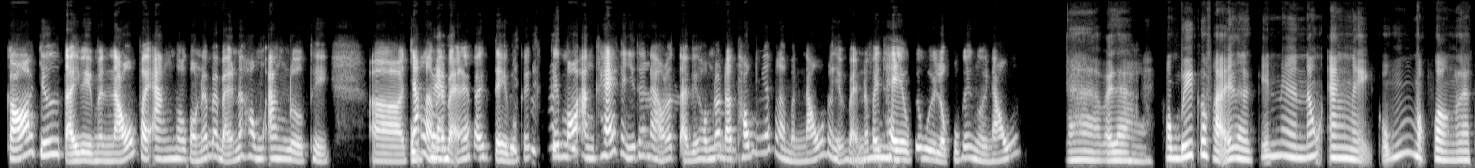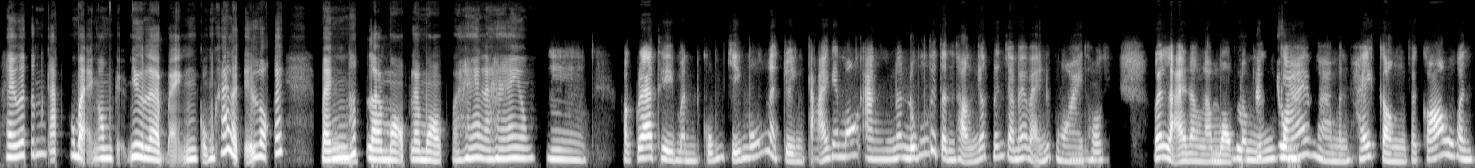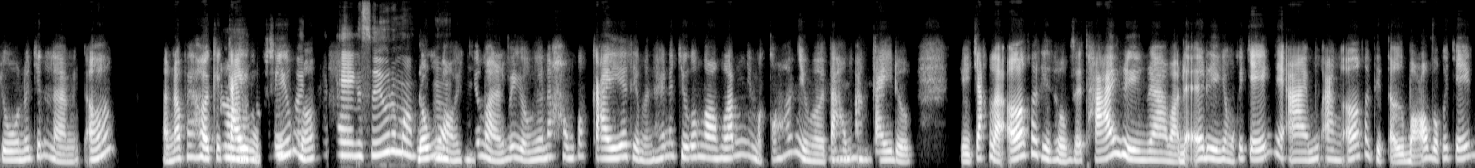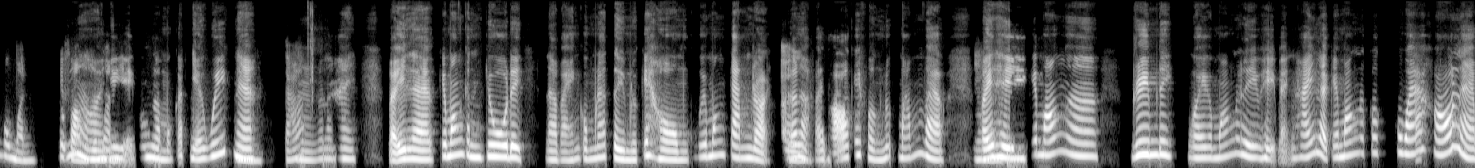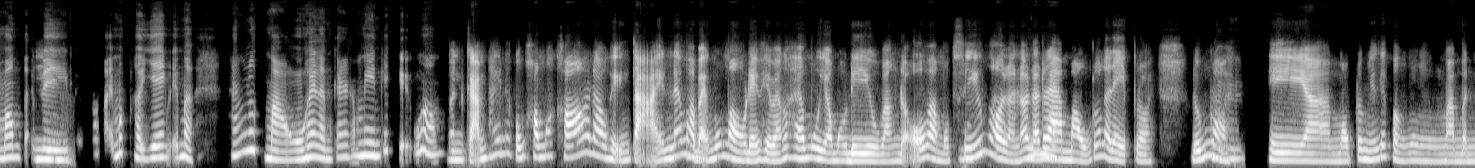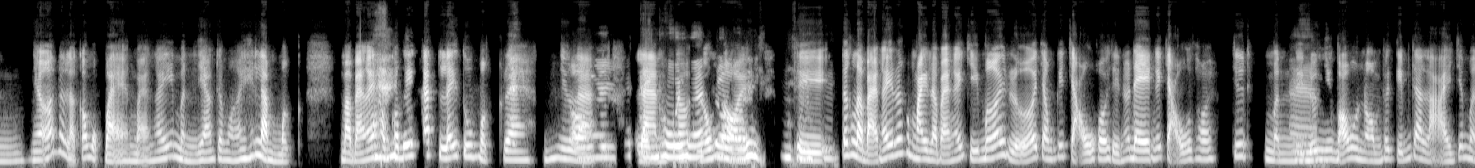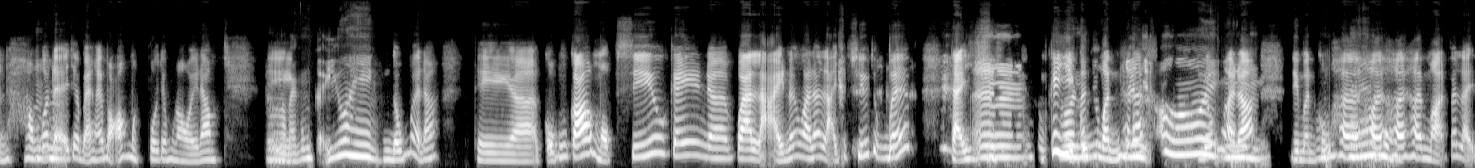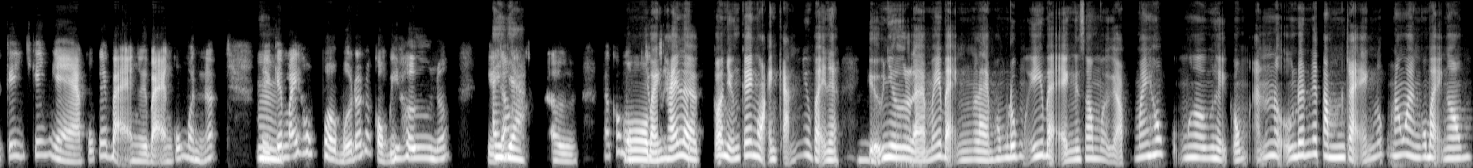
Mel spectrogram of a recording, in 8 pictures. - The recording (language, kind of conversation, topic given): Vietnamese, podcast, Bạn có thể kể về bữa ăn bạn nấu khiến người khác ấn tượng nhất không?
- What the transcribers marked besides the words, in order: laugh; tapping; unintelligible speech; laughing while speaking: "À!"; laugh; laugh; laughing while speaking: "Tại vì"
